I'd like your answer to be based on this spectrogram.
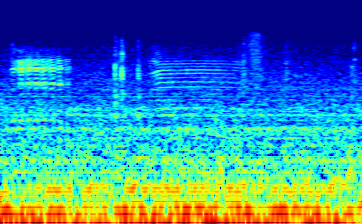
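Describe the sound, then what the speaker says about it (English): Sheep in a blocky sandbox video game give two clear bleats, the first short and wavering, the second longer and drawn out, over a steady low hum of background noise. "Oh, we do have sheep."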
